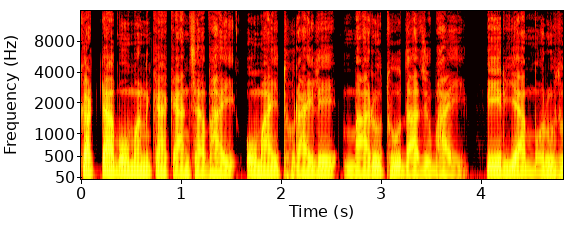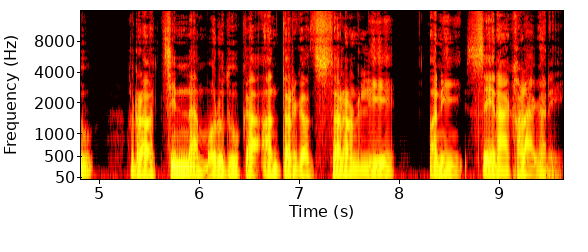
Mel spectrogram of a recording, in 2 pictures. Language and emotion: Nepali, neutral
